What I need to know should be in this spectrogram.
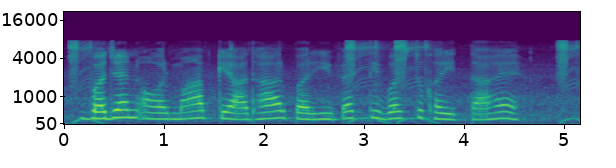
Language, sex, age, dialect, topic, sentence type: Hindi, female, 25-30, Awadhi Bundeli, agriculture, statement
